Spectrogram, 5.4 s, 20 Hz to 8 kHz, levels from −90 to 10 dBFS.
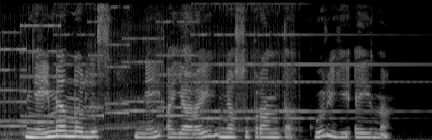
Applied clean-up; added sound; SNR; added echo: none; Telephone; 19 dB; none.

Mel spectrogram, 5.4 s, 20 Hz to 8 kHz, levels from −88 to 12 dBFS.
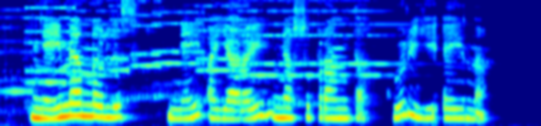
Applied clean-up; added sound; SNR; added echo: classical method log-MMSE.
